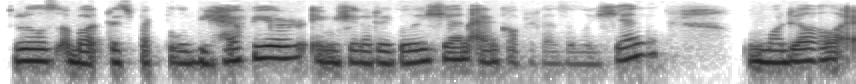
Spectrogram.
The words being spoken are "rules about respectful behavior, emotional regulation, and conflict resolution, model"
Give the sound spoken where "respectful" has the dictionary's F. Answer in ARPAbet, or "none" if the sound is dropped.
none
